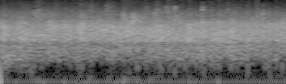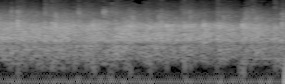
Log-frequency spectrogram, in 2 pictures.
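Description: A crowd applauds steadily, a dense wash of many hands clapping at an even loudness throughout, with no voices standing out above it.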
